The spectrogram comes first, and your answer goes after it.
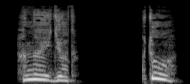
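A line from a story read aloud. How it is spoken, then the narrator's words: Frightened question. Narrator (Russian): испуганно спросила Минами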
